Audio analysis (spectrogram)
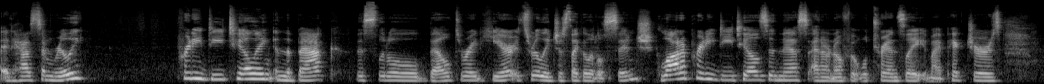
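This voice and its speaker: A woman speaks at medium pitch. Her intonation is lively. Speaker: reseller and thrift vlogger. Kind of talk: haul video monologue.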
